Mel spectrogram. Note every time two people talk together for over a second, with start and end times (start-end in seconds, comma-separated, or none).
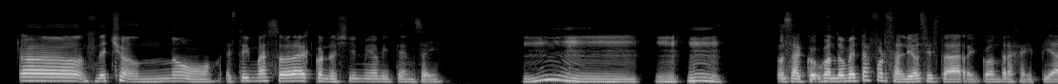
none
